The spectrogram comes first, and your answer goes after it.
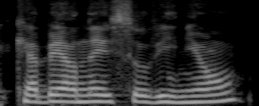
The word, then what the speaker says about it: Cabernet Sauvignon: French we would say Cabernet Sauvignon. And I know the "nion" is difficult to pronounce for non-French native.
